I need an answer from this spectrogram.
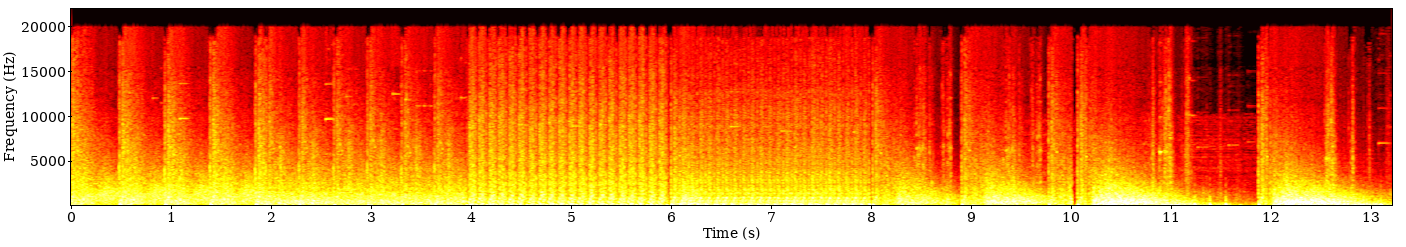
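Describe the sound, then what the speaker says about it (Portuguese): Rapid automatic gunfire in GTA 5 with a realistic weapon sounds mod based on Modern Warfare 3, dense loud bursts and sharp single shots crackling continuously in close succession without any speech. "eu instalei o Realistic Weapon Sounds, que traz novos sons para todas as armas."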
